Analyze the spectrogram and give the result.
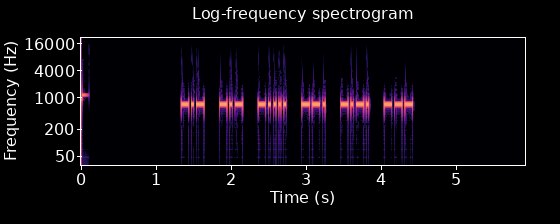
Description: Morse code, heard as a keyed tone, about 36 wpm, spaced as for 25 wpm, 700 Hz. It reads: KK6GCO
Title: USA Call Signs - 6 Characters - 2x Character Spacing - 35wpm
